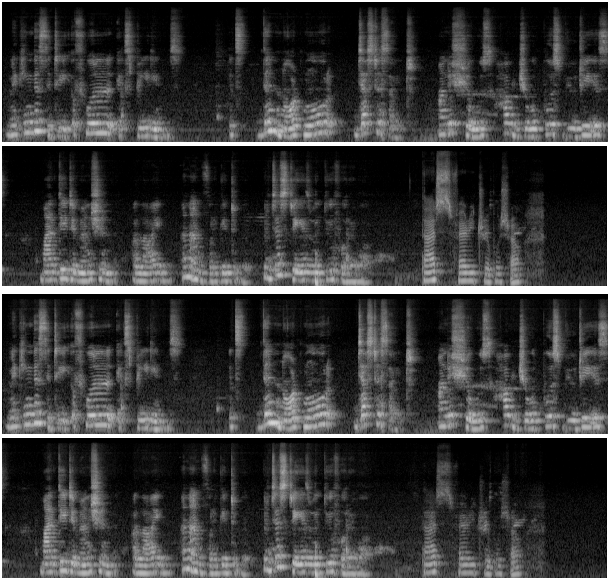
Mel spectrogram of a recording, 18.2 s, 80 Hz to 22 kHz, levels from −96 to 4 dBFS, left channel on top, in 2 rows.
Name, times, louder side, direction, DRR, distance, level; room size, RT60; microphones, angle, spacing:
voice 1, 0.1-2.7 3.4-5.0 5.3-6.2 6.5-9.1 9.7-10.7 11.0-14.8 16.8-16.9, right 2 dB, 35° right, 0.5 m, -29 dB
voice 2, 15.4-17.2, left 5 dB, 80° left, 0.5 m, -35 dB
3.4 x 2.1 x 2.2 m
head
